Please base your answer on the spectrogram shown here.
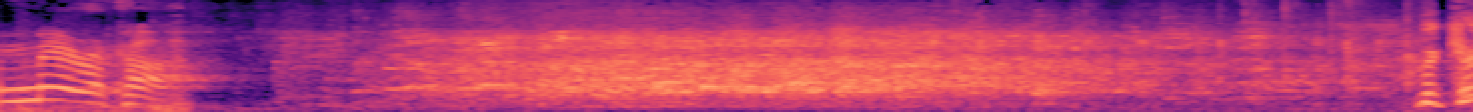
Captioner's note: laughter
